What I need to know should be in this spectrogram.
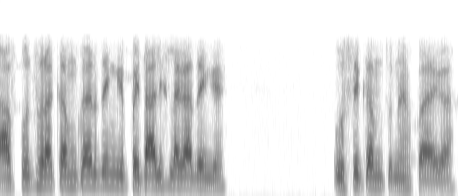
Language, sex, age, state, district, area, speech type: Hindi, male, 18-30, Bihar, Begusarai, rural, conversation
